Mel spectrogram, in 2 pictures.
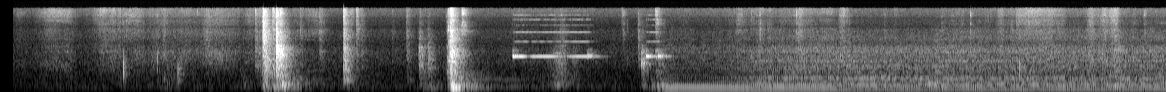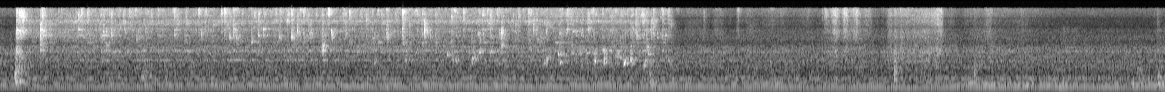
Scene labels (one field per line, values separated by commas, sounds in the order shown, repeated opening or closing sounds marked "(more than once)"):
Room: kitchen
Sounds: microwave, running water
